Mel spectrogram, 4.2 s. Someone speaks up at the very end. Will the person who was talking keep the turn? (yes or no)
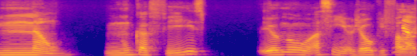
no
